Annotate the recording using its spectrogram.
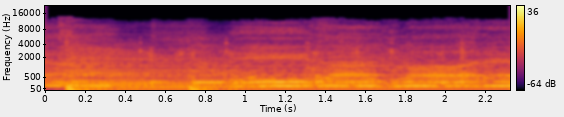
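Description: Worship music: a wavering melody line over sustained low chords.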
